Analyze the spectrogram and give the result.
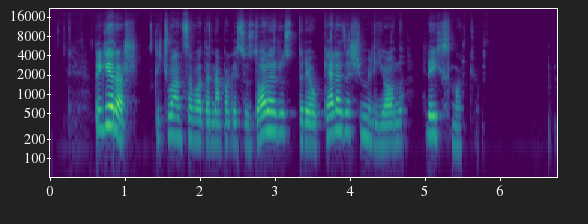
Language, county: Lithuanian, Vilnius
